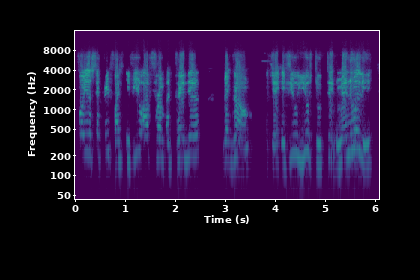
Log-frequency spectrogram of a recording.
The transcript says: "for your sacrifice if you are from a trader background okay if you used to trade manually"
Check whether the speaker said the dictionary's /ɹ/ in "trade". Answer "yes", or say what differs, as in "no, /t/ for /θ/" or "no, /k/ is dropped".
no, /ɹ/ is dropped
